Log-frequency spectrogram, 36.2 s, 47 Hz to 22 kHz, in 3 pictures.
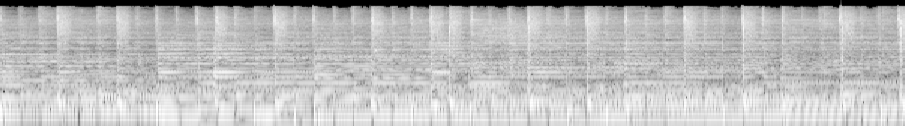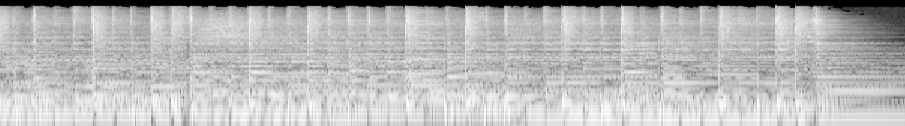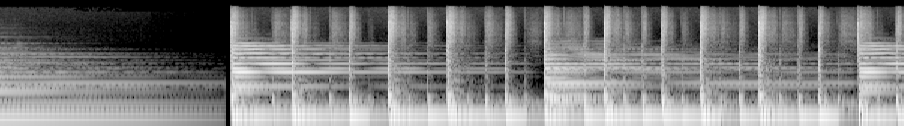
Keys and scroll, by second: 6.1 ctrl+t, 8.4 ctrl+t, 9.6 ctrl+-, 11.9 ctrl+-, 30.7 ctrl+0, 32.4 ctrl+0.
